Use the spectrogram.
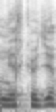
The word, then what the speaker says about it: Mirqedir: Alors, Mirkedir Mirzat, merci beaucoup de répondre aux questions d'Oumavox. Merci à vous. Alors, est-ce que je prononce bien déjà le prénom Mirkedir, c'est ça?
